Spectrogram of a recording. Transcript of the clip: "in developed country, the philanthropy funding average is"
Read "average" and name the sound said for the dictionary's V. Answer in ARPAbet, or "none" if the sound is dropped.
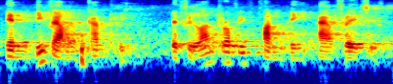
F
